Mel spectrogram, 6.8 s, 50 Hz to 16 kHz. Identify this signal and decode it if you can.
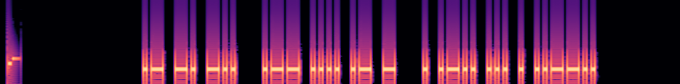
Morse code, heard as a keyed tone, about 28 wpm, 700 Hz. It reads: AND WHAT ELSE?
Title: Sentences from Top 800 Words 30wpm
